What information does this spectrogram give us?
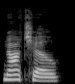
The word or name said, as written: nacho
